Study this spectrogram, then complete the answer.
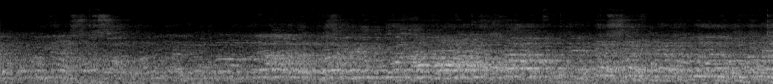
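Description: Men shout and call out in a large echoing hall.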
